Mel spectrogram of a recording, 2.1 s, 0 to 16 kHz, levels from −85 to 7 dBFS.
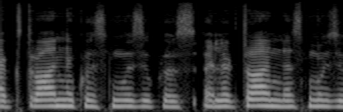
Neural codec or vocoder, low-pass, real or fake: codec, 32 kHz, 1.9 kbps, SNAC; 14.4 kHz; fake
